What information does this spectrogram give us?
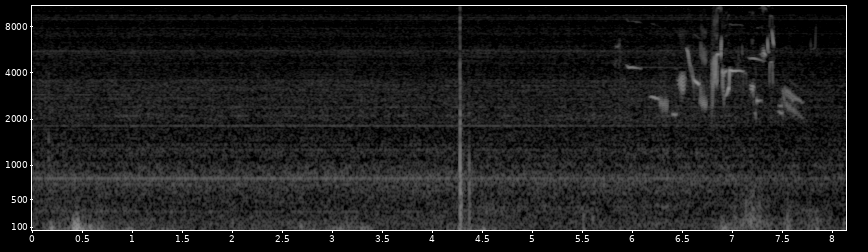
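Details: Singing Lapland Longspur (Lapland Bunting) on a rock in the Filefjellet mountain highlands, Norway, first week of July, gives a brief high jingling warble of quick tumbling notes near the end, over faint wind and hiss.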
